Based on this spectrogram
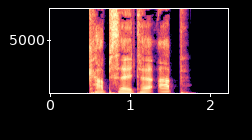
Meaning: inflection of abkapseln: 1. first/third-person singular preterite 2. first/third-person singular subjunctive II
- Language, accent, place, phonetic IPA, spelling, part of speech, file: German, Germany, Berlin, [ˌkapsl̩tə ˈap], kapselte ab, verb, De-kapselte ab.ogg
